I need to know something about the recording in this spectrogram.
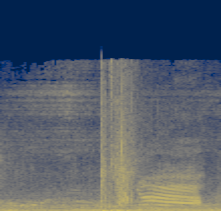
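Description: A heavy thud sounds as someone lands hard on the ground.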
